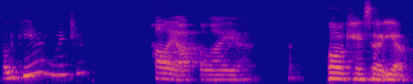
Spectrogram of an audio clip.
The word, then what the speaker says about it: Haleakala: That was Halipia you mentioned? Haleakala, yeah. Okay, so yeah, pronunciation.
